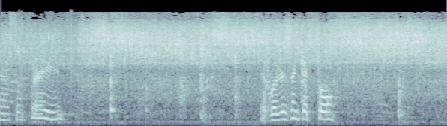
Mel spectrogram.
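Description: A spatula scrapes and stirs in a frying pan.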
